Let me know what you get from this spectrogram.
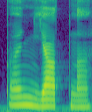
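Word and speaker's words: понятно: you hear it Babushka how about Patna where's the dress Patna it's on the second syllable Babushka of course means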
